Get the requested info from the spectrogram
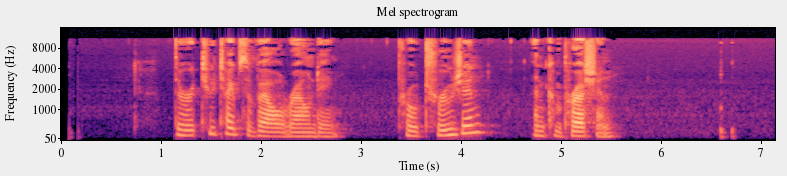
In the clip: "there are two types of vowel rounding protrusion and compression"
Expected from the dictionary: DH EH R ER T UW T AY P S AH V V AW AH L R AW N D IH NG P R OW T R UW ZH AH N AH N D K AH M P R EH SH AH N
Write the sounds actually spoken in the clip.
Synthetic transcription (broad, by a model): DH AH R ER T UW T AY P S AH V V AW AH L R AW N D IH NG P R OW T R UW ZH AH N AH N K M P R EH SH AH N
